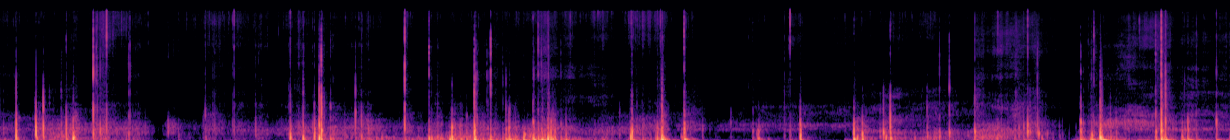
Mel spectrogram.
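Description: A plastic stick scratches and taps on crinkly paper close up.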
